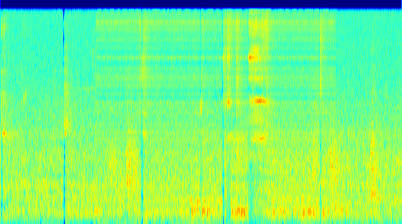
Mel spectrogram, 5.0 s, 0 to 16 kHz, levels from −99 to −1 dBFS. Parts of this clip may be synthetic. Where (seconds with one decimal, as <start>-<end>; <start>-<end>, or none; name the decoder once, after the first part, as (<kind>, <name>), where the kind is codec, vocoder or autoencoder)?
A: 1.2-4.2 (autoencoder, DAC-VAE)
